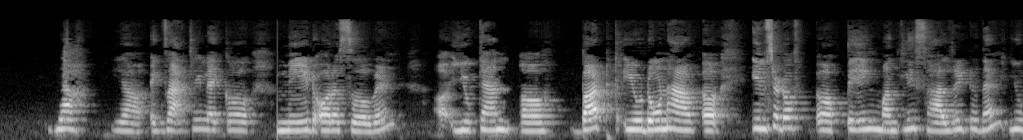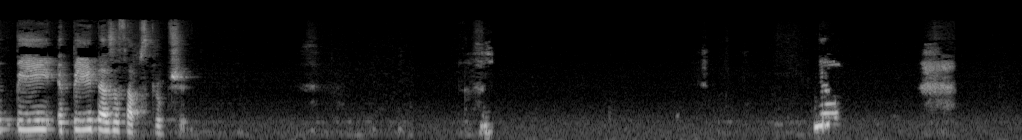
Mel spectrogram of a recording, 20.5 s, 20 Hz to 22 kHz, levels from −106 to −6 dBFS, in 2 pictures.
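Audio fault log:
2.77 s and 7.72 s, audio missing between chunks: about 50 ms vanishes right after "yeah exactly like a" and "you don't have uh", likely lost at 5-second chunk handovers, so each side butts straight together.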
